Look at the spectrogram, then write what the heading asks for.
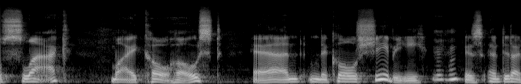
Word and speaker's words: Schibi: Nicole Slack, my co-host, and Nicole Sheeby is, did I say that right?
